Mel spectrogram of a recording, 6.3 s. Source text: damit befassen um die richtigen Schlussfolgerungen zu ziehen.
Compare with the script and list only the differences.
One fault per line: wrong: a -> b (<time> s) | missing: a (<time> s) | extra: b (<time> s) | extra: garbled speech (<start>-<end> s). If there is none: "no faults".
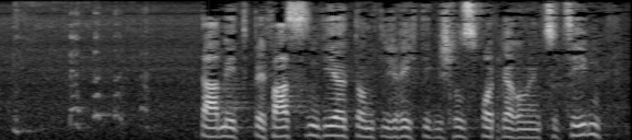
extra: wird (3.3 s)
